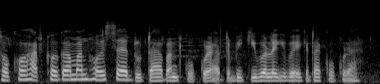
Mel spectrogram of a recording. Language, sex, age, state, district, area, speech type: Assamese, female, 45-60, Assam, Sivasagar, rural, spontaneous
